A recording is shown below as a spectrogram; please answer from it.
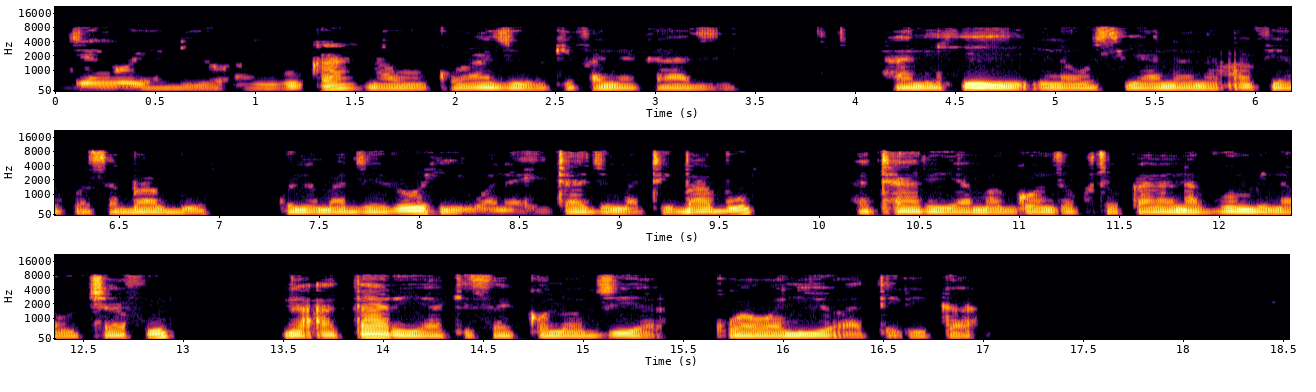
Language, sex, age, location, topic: Swahili, male, 18-24, Kisumu, health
